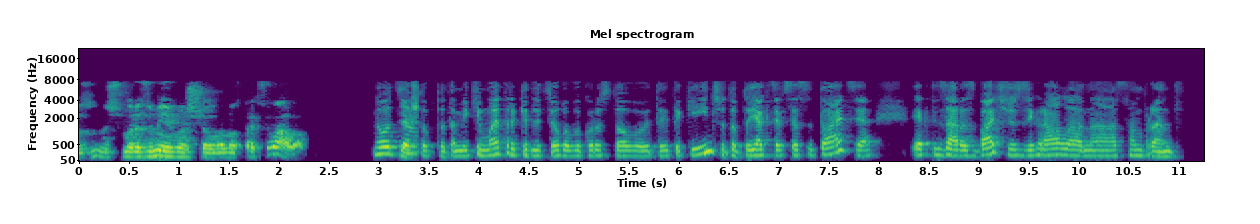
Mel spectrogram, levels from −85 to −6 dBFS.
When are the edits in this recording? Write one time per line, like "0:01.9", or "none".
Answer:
0:03.4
